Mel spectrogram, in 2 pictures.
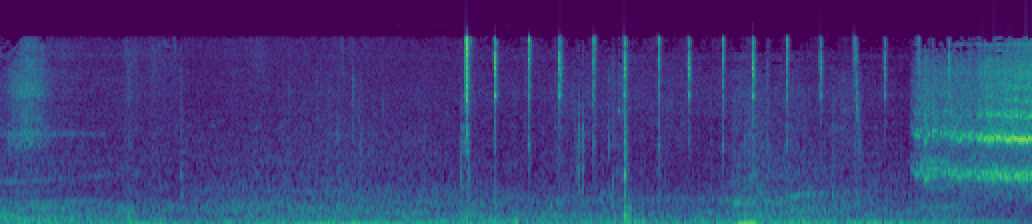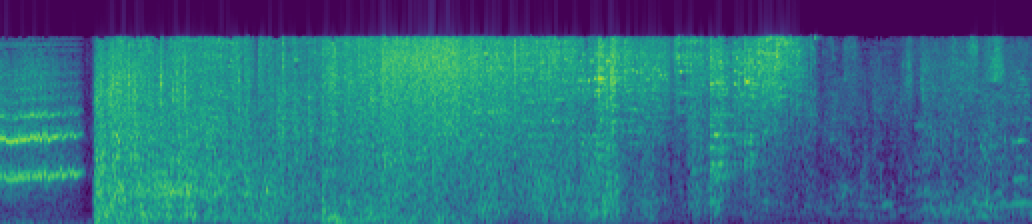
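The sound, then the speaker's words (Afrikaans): Steady traffic rumble with a quick ticking, then a short wailing screech just before a sudden, loud crash as a red car speeds through a red traffic light into a BMW, followed by a long rush of clattering noise that slowly fades. “rooi kar het reg oor die rooi lig in die BMW vasgejaag.”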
